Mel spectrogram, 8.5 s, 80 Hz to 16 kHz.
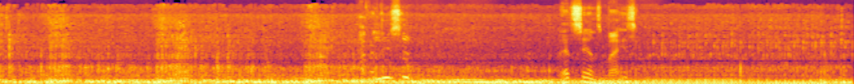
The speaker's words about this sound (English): Have a listen to this, the new 2021 Cayenne GTS. How does it sound? That's normal mode. Sports mode, right? Wow. Nice.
